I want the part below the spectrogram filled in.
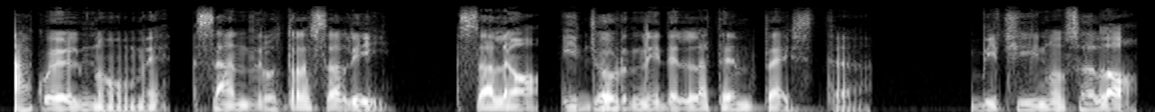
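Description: A man reading a novel aloud in a steady, measured way, lightly voicing the characters. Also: lowish voice, smooth, no room sound, lo-fi sound. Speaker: narrator.

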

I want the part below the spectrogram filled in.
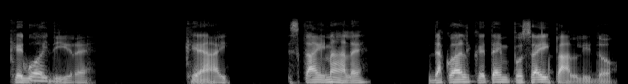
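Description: A man voicing a sharp-tongued young woman who answers curtly and defensively. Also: deep voice, takes it slowly, dry recording, dull audio. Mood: worried. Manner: curt, defensive.

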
